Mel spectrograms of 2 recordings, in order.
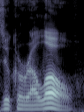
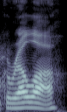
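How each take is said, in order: First: The name ends with an 'oh' vowel. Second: The name ends with an 'ah' vowel. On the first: The speaker calls it right. "it's Zuccarello. It's with an O" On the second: The speaker calls it wrong. "It's not"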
